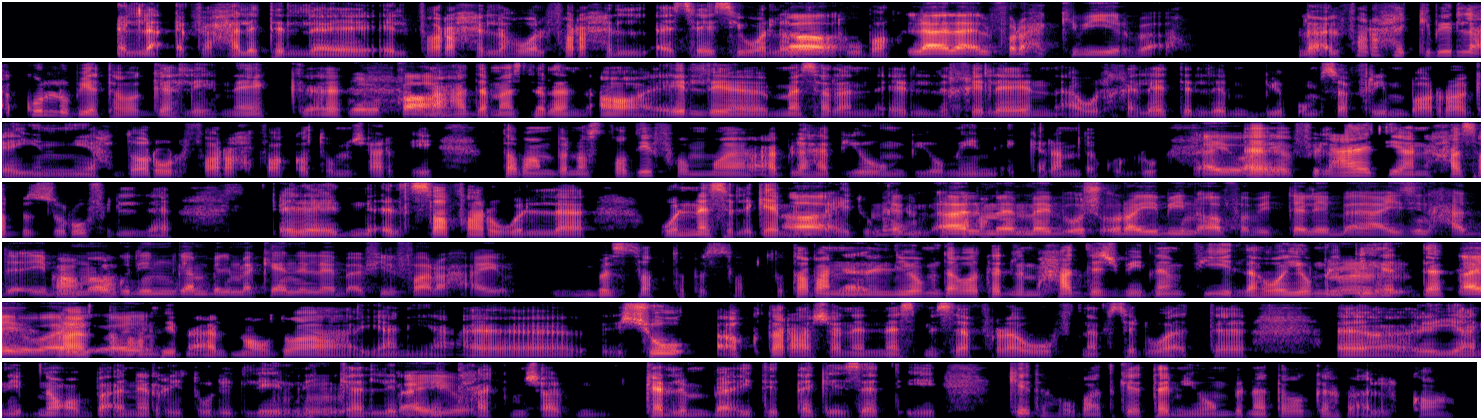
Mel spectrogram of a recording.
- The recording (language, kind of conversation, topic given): Arabic, podcast, إزاي بتحتفلوا بالمناسبات التقليدية عندكم؟
- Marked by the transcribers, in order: tapping; unintelligible speech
